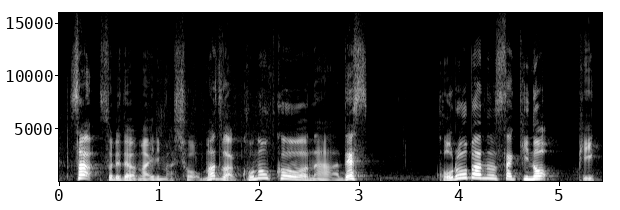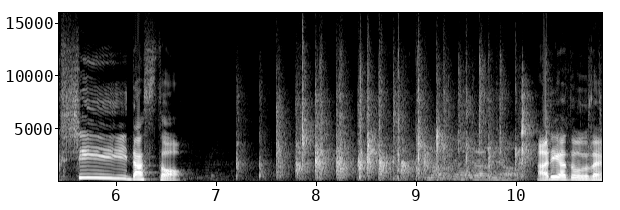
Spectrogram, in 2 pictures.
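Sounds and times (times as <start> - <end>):
speech: 0.2 - 3.2, 3.8 - 6.8, 10.2 - 10.8
sparse applause: 7.2 - 10.8.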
